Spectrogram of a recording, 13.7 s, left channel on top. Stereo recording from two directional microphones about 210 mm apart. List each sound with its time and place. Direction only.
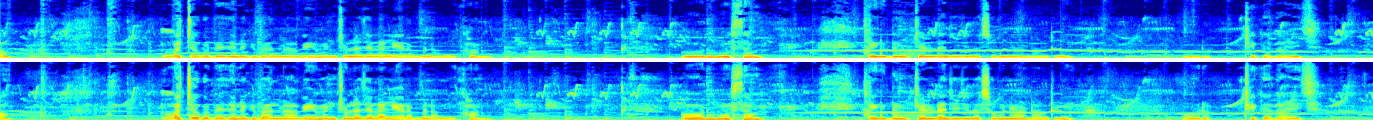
1.6 s speech: 5° left (ahead or behind)
6.8 s speech: 5° left (ahead or behind)
10.0 s speech: 90° right
12.0 s music: 5° left (ahead or behind)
